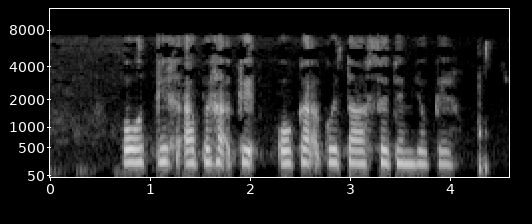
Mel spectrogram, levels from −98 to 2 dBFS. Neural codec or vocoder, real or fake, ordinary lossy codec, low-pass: none; real; MP3, 32 kbps; 7.2 kHz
